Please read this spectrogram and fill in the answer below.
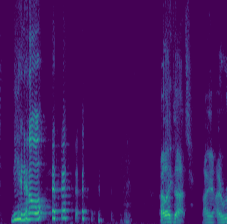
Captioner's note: laughing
